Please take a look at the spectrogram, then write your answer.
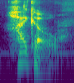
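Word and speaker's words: Heiko: Andrew Cornelia exited his role as CEO and um Haiko is the pronunciation of this gentleman's first name. Schmidt, which you can see the pronunciation provided by Anthony down here.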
